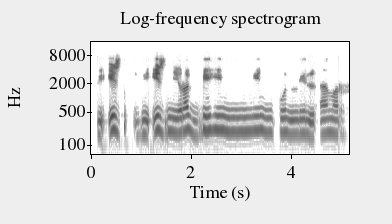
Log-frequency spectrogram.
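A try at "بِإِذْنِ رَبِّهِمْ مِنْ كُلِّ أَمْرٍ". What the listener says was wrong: Hindi ito kullil. Walang lam dito. Hindi ito kullil. Kulli amr. Kulli amr. Biizni rabbihim min kulli amr.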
